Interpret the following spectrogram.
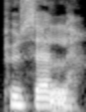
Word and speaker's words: pucelle: And so the French word for virgin is pucelle, which rhymes with Grenelle.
